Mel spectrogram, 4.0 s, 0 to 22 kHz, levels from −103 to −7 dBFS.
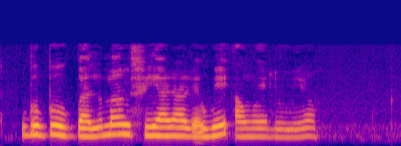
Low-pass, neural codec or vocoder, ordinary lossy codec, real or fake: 7.2 kHz; codec, 16 kHz, 4 kbps, FunCodec, trained on Chinese and English, 50 frames a second; MP3, 48 kbps; fake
